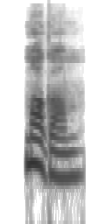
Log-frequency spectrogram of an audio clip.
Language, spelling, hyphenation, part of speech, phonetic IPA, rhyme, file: Hungarian, magam, ma‧gam, pronoun, [ˈmɒɡɒm], -ɒm, Hu-magam.ogg
- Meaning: myself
